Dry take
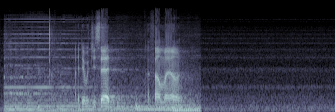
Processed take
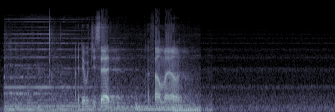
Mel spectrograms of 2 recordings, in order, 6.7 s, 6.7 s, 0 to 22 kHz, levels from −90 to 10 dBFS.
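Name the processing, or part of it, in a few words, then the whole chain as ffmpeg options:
ducked delay: -filter_complex "[0:a]asplit=3[a][b][c];[b]adelay=230,volume=-4dB[d];[c]apad=whole_len=306109[e];[d][e]sidechaincompress=threshold=-41dB:ratio=4:attack=16:release=195[f];[a][f]amix=inputs=2:normalize=0,volume=-9dB"

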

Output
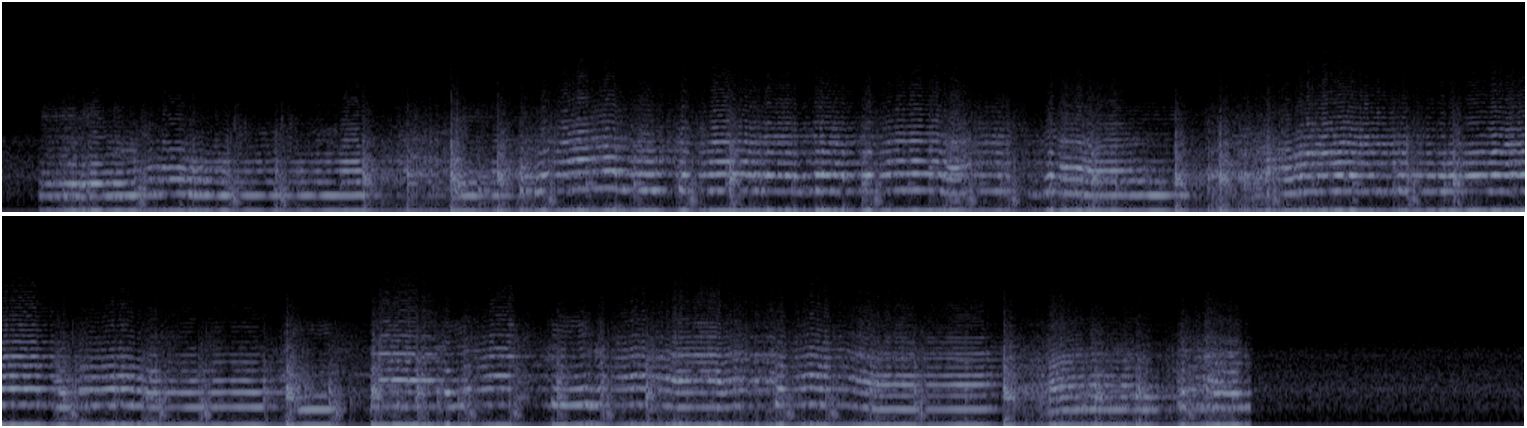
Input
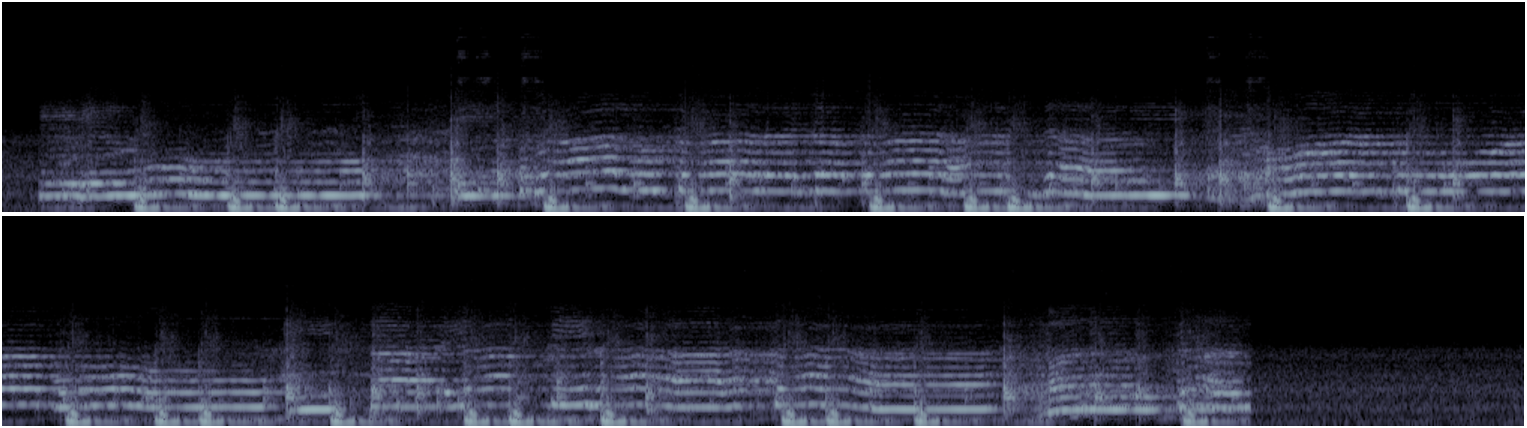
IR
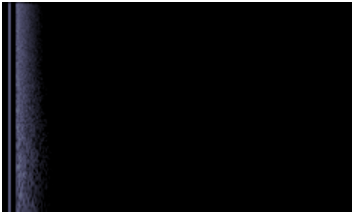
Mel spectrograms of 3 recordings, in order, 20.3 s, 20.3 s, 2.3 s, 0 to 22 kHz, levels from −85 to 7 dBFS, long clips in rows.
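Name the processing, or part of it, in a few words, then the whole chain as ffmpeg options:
crystal radio: -af "highpass=330,lowpass=2.6k,aeval=exprs='if(lt(val(0),0),0.251*val(0),val(0))':c=same"

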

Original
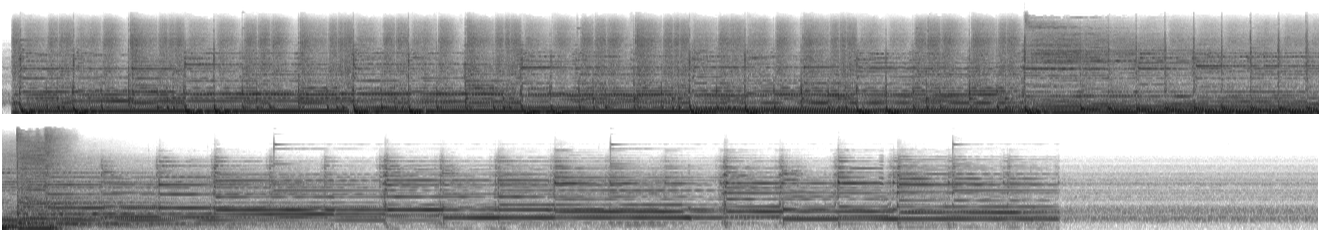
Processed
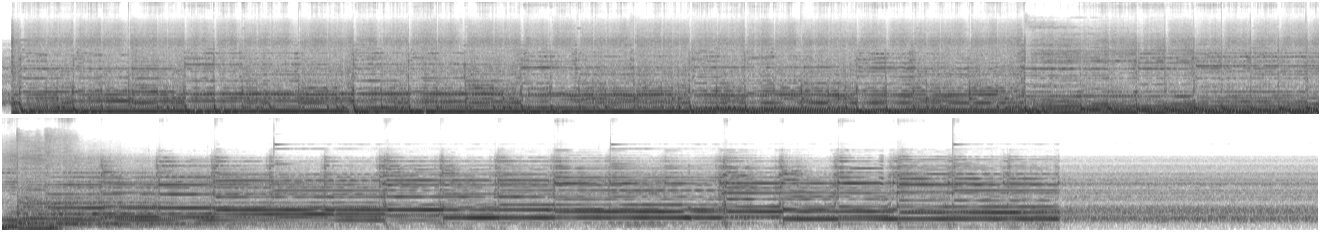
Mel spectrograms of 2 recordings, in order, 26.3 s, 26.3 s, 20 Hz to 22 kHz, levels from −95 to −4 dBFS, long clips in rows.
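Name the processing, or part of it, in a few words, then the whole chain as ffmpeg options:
broadcast voice chain: -af "highpass=73,deesser=0.95,acompressor=threshold=-27dB:ratio=3,equalizer=f=5.8k:t=o:w=0.32:g=3,alimiter=level_in=2dB:limit=-24dB:level=0:latency=1:release=262,volume=-2dB,volume=4.5dB"

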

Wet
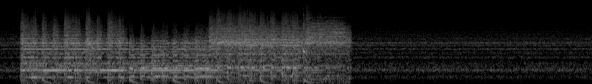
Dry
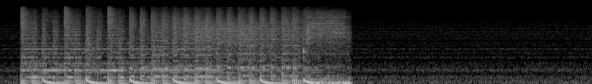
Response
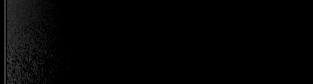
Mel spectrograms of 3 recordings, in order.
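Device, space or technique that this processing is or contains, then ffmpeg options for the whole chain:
megaphone: -filter_complex "[0:a]asplit=3[a][b][c];[a]afade=t=out:st=1.27:d=0.02[d];[b]lowpass=1.7k,afade=t=in:st=1.27:d=0.02,afade=t=out:st=2.08:d=0.02[e];[c]afade=t=in:st=2.08:d=0.02[f];[d][e][f]amix=inputs=3:normalize=0,highpass=550,lowpass=3.8k,equalizer=f=2.7k:t=o:w=0.49:g=10.5,asoftclip=type=hard:threshold=-28dB"

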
